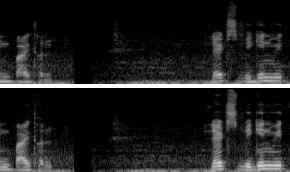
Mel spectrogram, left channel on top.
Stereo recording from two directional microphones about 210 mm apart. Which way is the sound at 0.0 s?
30° right (ahead or behind).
